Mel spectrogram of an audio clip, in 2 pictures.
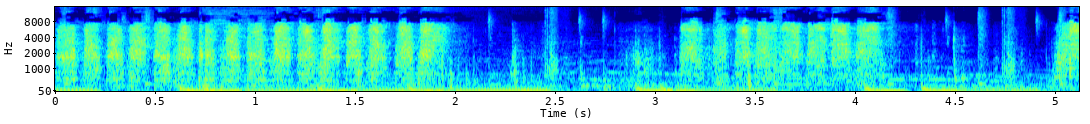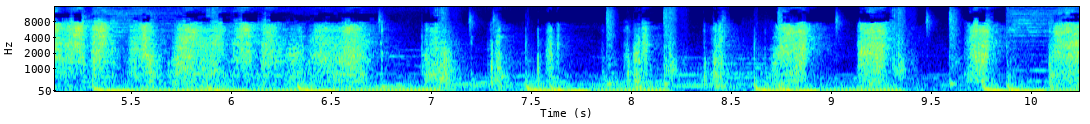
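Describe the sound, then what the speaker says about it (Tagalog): Steady back-and-forth scraping of 100-grit sandpaper on a hard surface, rhythmic rubbing strokes repeating close by for several seconds, briefly pausing and resuming. "Ang gamit pa rin natin liha, 100."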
